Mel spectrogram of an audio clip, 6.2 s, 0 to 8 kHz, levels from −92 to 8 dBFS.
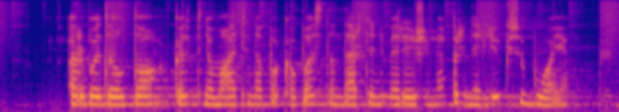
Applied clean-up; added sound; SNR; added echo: neural separator model SepFormer DNS4.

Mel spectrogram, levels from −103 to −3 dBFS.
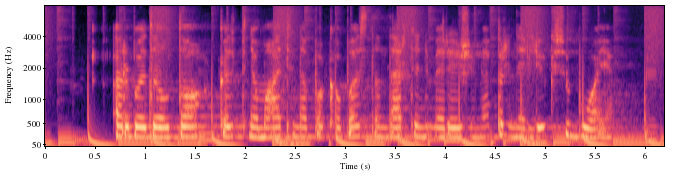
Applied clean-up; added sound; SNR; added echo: none; Bass guitar; 6 dB; reverberation time 0.9 s.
